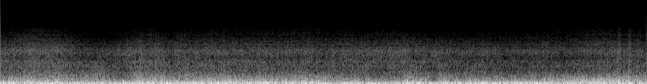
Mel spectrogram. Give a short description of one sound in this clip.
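Strong wind rushes and buffets steadily against a microphone high in open air.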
